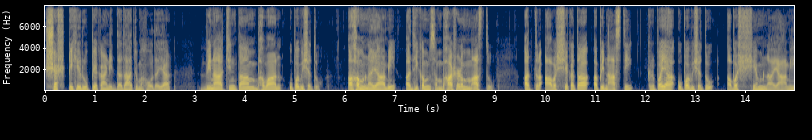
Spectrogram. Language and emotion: Sanskrit, neutral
